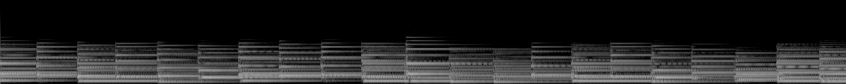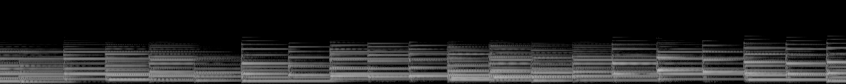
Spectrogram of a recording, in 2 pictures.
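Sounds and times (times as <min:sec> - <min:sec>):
piano music: 0:00.0 - 0:16.9.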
